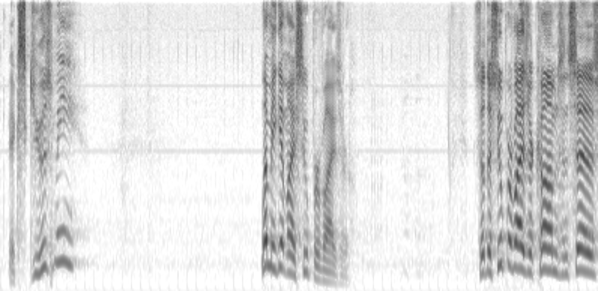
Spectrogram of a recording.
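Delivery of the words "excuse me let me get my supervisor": high, fast, officious angel; flustered angel. Acted. Angel at heaven's gate calling the supervisor, flustered. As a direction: hurry off as a flustered clerk to fetch the boss. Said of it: "the angel must have said".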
